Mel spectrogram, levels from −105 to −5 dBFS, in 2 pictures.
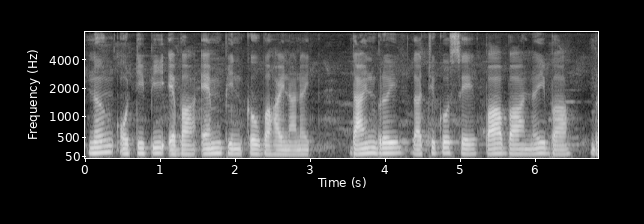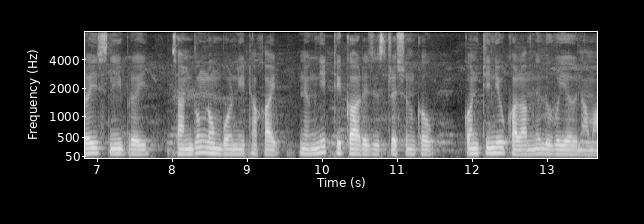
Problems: background sounds at intervals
